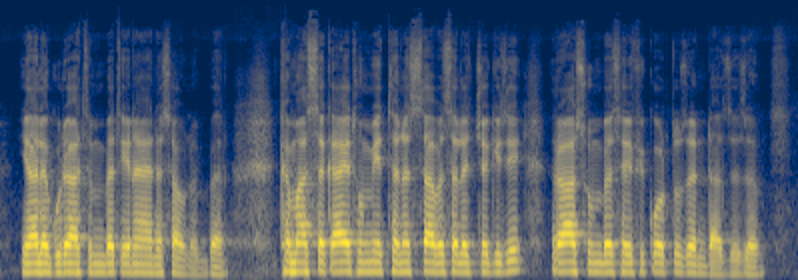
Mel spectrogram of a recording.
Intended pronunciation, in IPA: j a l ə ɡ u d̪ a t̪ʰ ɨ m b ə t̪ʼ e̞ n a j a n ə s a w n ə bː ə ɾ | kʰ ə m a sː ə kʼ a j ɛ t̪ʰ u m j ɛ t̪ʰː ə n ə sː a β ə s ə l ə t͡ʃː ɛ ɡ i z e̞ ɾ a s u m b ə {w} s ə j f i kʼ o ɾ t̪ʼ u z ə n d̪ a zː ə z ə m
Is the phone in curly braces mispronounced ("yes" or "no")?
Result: yes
